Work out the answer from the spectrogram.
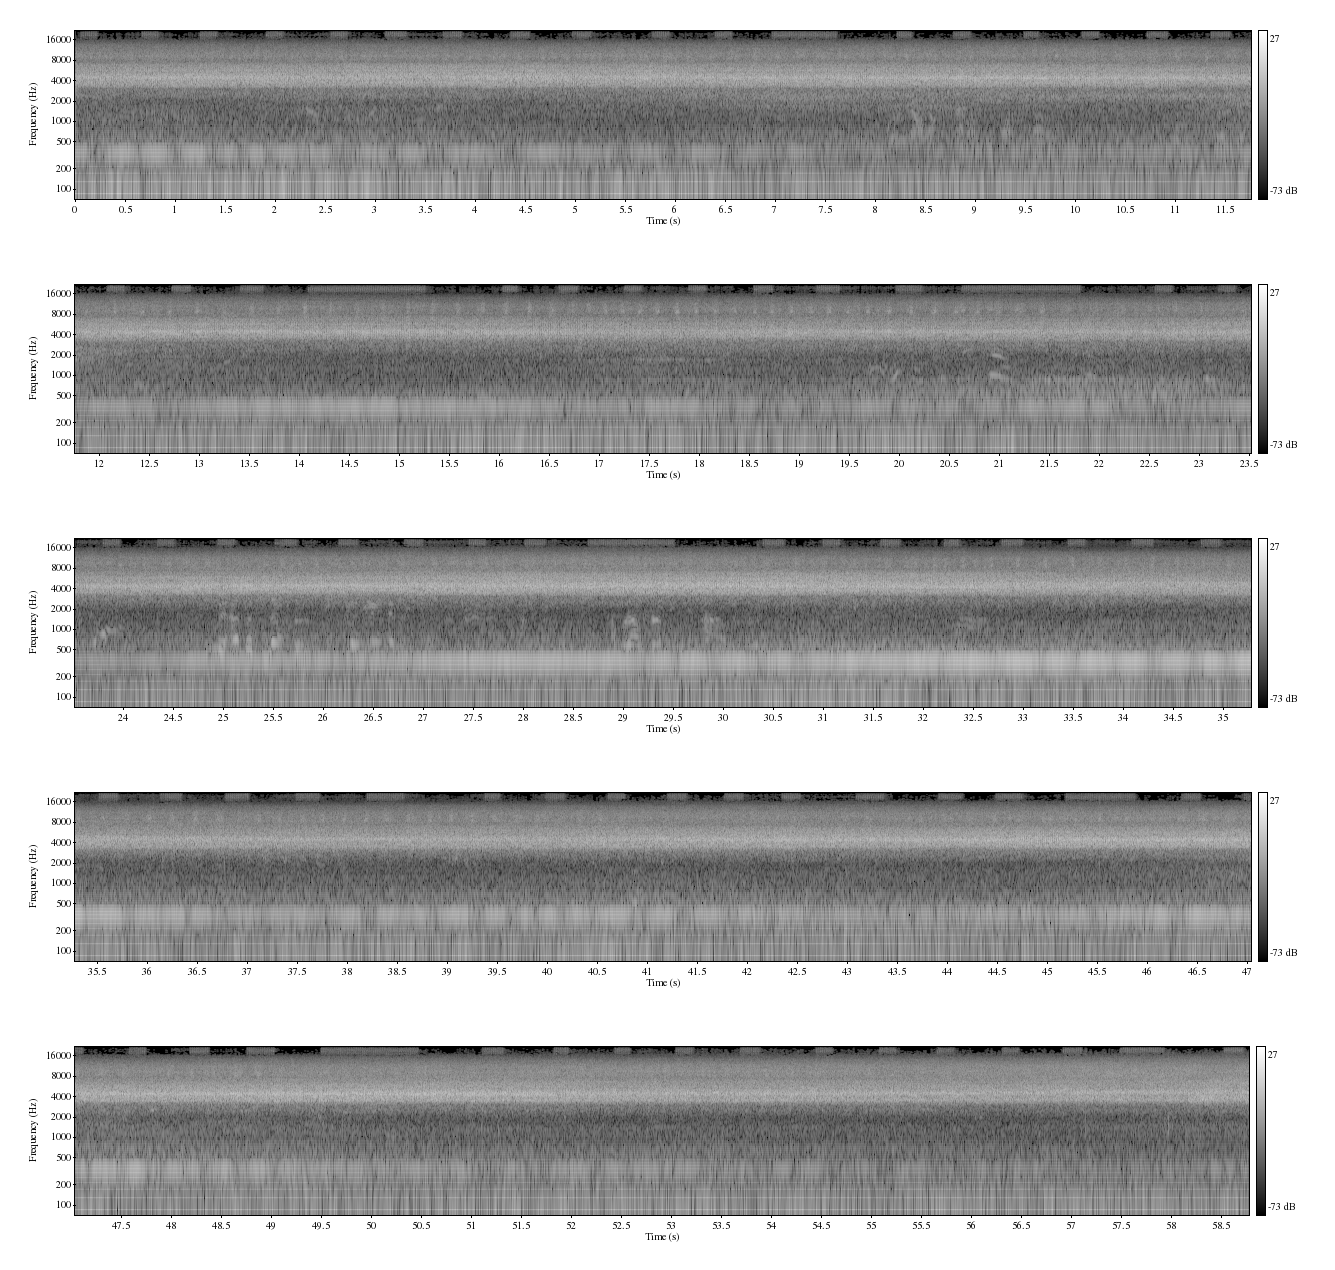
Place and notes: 大海里, Dayuan Dist., Taoyuan City - Cicadas and the plane
Cicadas and Birds sound, Near the airport, take off, Many people are watching the plane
